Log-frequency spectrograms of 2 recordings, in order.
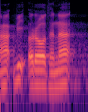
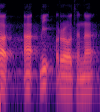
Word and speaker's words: อวิโรธนะ: พอ งาม 10 อวิโรธนะ ออ อ่าง ว แหวน สระอิ สระ โอ ร เรือ ท ธง หน หนู สระ อะ อ่าน ว่า อวิโรธนะ ไม่ ทรง ออก นอก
